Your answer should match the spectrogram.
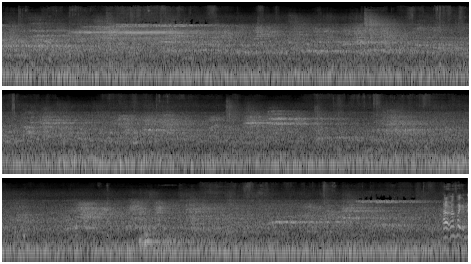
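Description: Steady low rumble of a large, echoing indoor sports hall, with faint distant voices through it.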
